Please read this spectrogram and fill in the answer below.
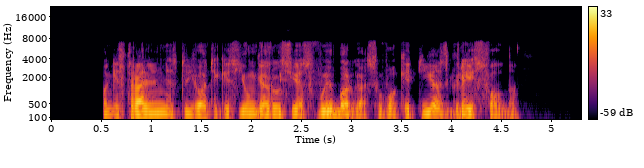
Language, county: Lithuanian, Kaunas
